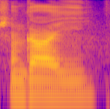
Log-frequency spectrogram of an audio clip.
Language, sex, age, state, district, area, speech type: Dogri, male, 18-30, Jammu and Kashmir, Reasi, rural, spontaneous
